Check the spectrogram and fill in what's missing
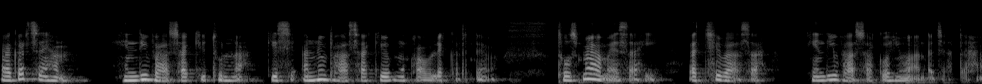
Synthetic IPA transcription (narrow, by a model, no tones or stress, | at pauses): ɐɡəɾseɦɐm | hɪ̃nd̪ibʱaːʃakit̪ulnakɪsiʔɐnjəbʱaːʃakemʊkaːblekɐɾt̪eɦɛ̰̃ | t̪oʊsmẽɦɐmɛ̰ːsa̰ɦḭ | ɐtːʃʰebʱa̰ːʃa | hɪ̃nd̪ibʱaːʃakoɦima̰ːna̰d͡ʒaːt̪a̰ɦɛ̃ː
